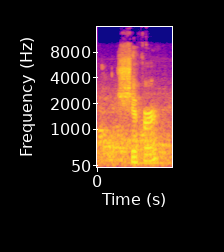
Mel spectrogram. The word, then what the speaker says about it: Schiffer: So we were at Schiffer Publishing.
